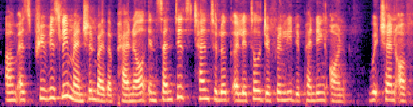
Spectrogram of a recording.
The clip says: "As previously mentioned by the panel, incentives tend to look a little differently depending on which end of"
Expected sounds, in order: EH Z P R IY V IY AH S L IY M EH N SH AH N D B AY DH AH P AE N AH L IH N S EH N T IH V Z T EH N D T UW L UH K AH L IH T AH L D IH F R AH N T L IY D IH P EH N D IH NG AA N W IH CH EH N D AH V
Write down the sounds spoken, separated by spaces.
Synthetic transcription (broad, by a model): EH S P R IY V IY AH S L IY M EH N SH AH N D B AY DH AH P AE N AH L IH N S EH N T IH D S T EH N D T UW L UH K AH L IH T AH L D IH F R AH N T L IY D IH P EH N D IH NG AA N W IH CH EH N AH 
